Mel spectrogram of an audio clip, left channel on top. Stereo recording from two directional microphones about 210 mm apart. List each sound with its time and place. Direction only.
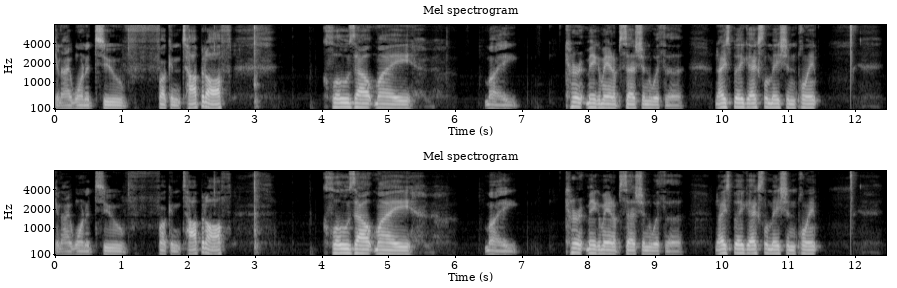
0.0 s speech: 15° left (ahead or behind)
4.0 s speech: 10° right (ahead or behind)
7.6 s speech: 5° left (ahead or behind)
11.9 s a sound: 10° left (ahead or behind)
